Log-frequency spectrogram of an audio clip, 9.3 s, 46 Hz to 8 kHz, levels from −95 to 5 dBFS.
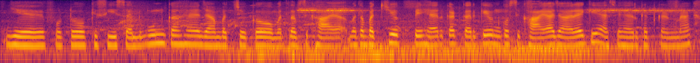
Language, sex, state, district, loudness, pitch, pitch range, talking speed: Hindi, female, Bihar, Muzaffarpur, -18 LUFS, 200 Hz, 195-210 Hz, 165 wpm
